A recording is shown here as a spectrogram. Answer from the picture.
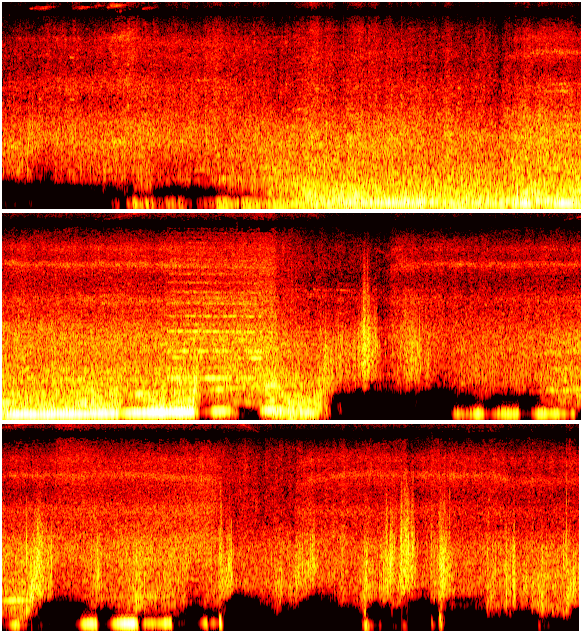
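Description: Ride noise of a city bus heard from beside an open window: engine and road noise with wind buffeting the microphone. The rumble builds to its loudest around ten to twelve seconds in, cuts off suddenly a little later, then comes and goes in shorter gusts.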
